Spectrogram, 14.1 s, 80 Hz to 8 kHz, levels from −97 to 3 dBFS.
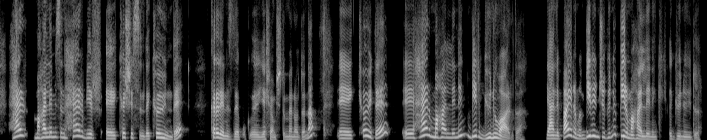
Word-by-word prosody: Her 340 +4 +3 0.2
mahallemizin 245 +3 +1
her 300 +2 -1
bir, 220 -2 -3
eee, 175 0 +1
köşesinde, 170 -11 -3
köyünde, 230 - 0 0.6
Karadeniz'de 160 - +2
bug - - -23
eee, 135 - -5
yaşamıştım 140 +2 -5
ben 145 -1 -6
o 135 -1 -10
dönem, - - -1 0.5
eee, 190 -1 +1
köyde, 320 -3 0 0.4
eee, 225 0 0
her 340 - +4
mahallenin 250 - 0
bir 315 +2 +3
günü 230 +2 -1
vardı. - - +1 0.5
Yani, 180 -2 +1
bayramın 185 - +4
1'inci 290 -5 +3
günü 240 - -7
bir 320 -3 +8
mahallenin 150 - 0
kü 155 - -15
günüydü. 140 -4 -10
220 Hz, 125 wpm, -23 LUFS, 160-260 Hz, 0.6 s, bir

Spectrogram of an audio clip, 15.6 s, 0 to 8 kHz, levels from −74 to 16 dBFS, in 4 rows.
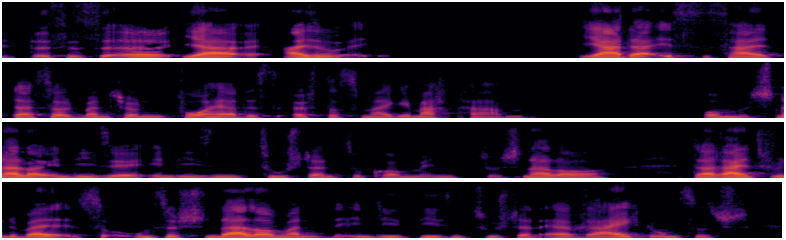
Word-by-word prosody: Das 135 - -6
ist, 135 -3 -9
äh, 135 0 +3
ja, 130 +2 +7 0.2
also 150 +3 +3
i - - -16 1.0
ja, 160 0 +7
da 145 -1 +6
ist 165 +1 -6
es - - -16
halt 135 -1 +2
da 135 -1 +1
sollte 150 +3 -2
man 150 -3 -3
schon 130 -2 -5
vorher 155 -1 +1
das 120 -1 -11
öfters 125 0 -8
mal 115 -1 -4
gemacht 120 +2 -5
haben, 90 -3 -10 0.8
um 110 0 -4
schneller 125 +2 +4
in 115 0 -4
diese 115 -1 -3
in 110 0 -3
diesen 110 -1 -8
Zustand 115 -7 -6
zu 100 - -13
kommen, 95 -1 -7
in 95 +2 -13
sch 80 +2 -19
schneller 110 -2 0 0.4
da 105 -2 +4
reinzufinden, 125 +1 +3
weil 115 +1 +4
so - - -11
umso 145 -3 -5
schneller 150 +8 +5
man 140 -5 -3
in 120 +3 -8
die 145 +1 -4
diesen 140 0 -6
Zustand 120 -4 -8
erreicht, 115 +10 +1
umso 130 -2 -7
sch - - -15
125 Hz, 180 wpm, -24 LUFS, 110-140 Hz, 1.0 s, ja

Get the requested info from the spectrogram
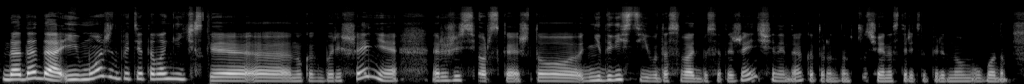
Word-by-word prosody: Да-да-да. 235 +4 +8
И 220 +1 +4
может 300 - +1
быть, 260 -1 -6
это 250 -1 +1
логическое, 175 -10 +3
э, - - -5
ну, 155 - -7
как 160 -1 -10
бы 160 +1 -6
решение 255 - -2 0.3
режиссерское, 200 - -2
что 160 -3 0
не 180 +5 -2
довести 220 +2 -1
его 150 -2 -8
до 150 - -5
свадьбы 145 -3 -3
с - - -11
этой 145 - -7
женщиной, 195 - -5
да, 180 - -6
которую 75 - -8
он - - -17
там 70 - -9
случайно 150 -3 -5
встретил 150 -1 -10
перед 145 - -9
Новым 150 0 -9
годом. 145 -1 -6
175 Hz, 175 wpm, -24 LUFS, 155-245 Hz, 0.3 s, Да-да-да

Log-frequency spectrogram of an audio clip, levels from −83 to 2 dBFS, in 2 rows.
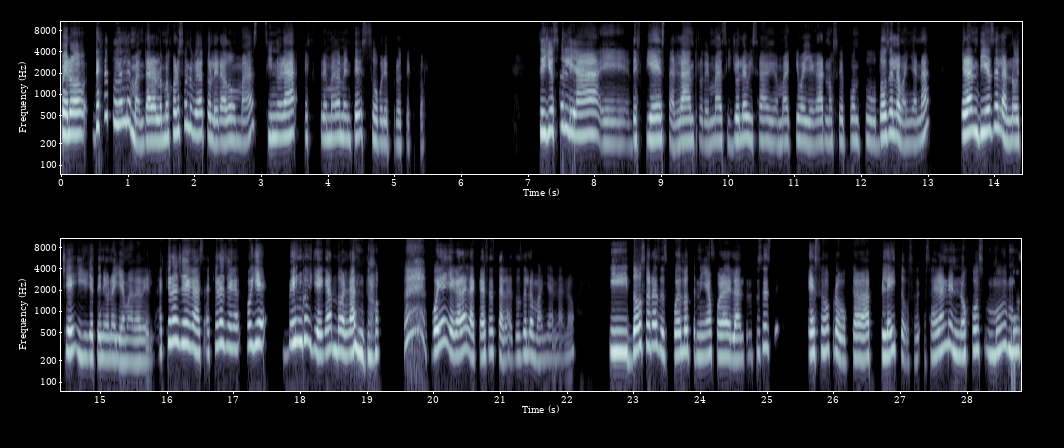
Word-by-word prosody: Pero, 275 0 +7
deja 355 +6 0
todo 385 -1 +2
el 400 - +3
demandar, 220 - +1
a 220 - +4
lo 220 0 0
mejor 245 +4 0
eso 300 +6 -3
lo 340 - -1
hubiera 275 -2 0
tolerado 220 -3 -2
más, 220 - -9
si 245 -1 -4
no 245 0 -1
era 260 +3 +2
extremadamente 240 +1 -4
sobreprotector. 205 -5 -11 1.7
Sí, 280 -1 +6
yo 300 +1 +4
salía, 275 -4 +2
eh, 200 -1 -8
de 220 - -4
fiesta, 230 -1 -1
al 195 +3 -7
antro, 220 0 -2
demás, 220 +2 -8
y 200 - -17
yo 230 +1 -1
le 240 - -3
avisaba 230 -1 -5
a - - -7
mi 210 - -9
mamá 210 +1 -9
que - - -53
iba 220 - -3
a - - -2
llegar, 210 +1 -5
no 210 0 -10
sé, 220 -1 -10
pon 220 +1 -10
tu, 210 0 -9
2:00 245 +4 +2
de 280 - +2
la 245 -2 +3
mañana, 205 - -6 0.5
eran 290 +2 +8
10:00 300 +3 +4
de 340 - +2
la 270 -5 +2
noche 220 +5 +1
y 240 -3 -4
yo - - -6
ya 225 - 0
tenía 220 -1 -3
una 215 0 -4
llamada 195 -1 -5
de 195 - -7
él: - - -22
"¿A - - -6
qué 365 +7 +1
hora 380 0 +7
llegas, 330 -7 +3
a 255 - -9
qué 260 - -13
hora 350 0 +4
llegas?". 305 -1 -3
"Oye, 335 +1 +4 0.2
vengo 370 +9 +4
llegando 275 -1 +3
al 250 0 +3
antro, 255 -2 +3 0.7
voy 270 +2 +6
a 365 - +3
llegar 245 -3 +4
a 280 - +4
la 235 -6 0
casa 230 +3 -2
hasta 240 -5 -5
las 205 0 -12
2:00 225 +1 -11
de 245 - -1
la 240 -1 -2
mañana", 205 - -15
¿no? 120 +4 -20 0.5
Y 265 0 +5
2 290 +8 +4
horas 330 0 +3
después 245 0 0
lo 270 - +3
tenía 240 -1 -4
afuera 235 -2 +1
del 225 -1 +1
antro. 215 +2 -3
Entonces, 275 +5 -7 0.5
eso 260 +2 +1
provocaba 220 -3 -1
pleitos, 240 -4 -1
o 215 - -14
sea, 230 +1 -8
eran 295 +6 0
enojos 275 +2 -2
muy, 270 +5 -1
muy 270 -2 +1
245 Hz, 215 wpm, -21 LUFS, 220-275 Hz, 1.7 s, eran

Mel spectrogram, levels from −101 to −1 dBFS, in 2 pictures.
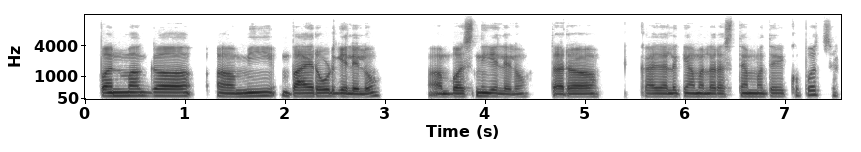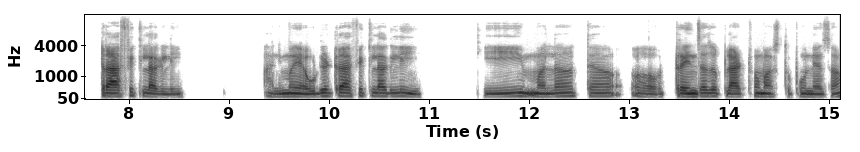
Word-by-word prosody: पण 140 0 +5
मग 150 0 +1
अ, 145 0 +5 0.3
अ, 125 -1 +2
मी 140 +4 +2 0.2
by 130 0 +4
road 135 -1 +2
गेलेलो. 120 +2 +2 0.5
अ, - - -4
बसनी 125 +2 +2
गेलेलो, 115 -3 -1 0.3
तर 115 0 +1
अ, 120 +1 +3 0.4
काय 125 0 -2
झालं? 125 +1 +1
की - - -2
आम्हाला 125 -1 +2
रस्त्यामध्ये 130 +1 -2
खूपच 185 +5 -7 0.3
ट्रॅफिक 130 +3 +4
लागली. 110 -2 -1 0.9
आणि 115 - -6
मग 130 +1 +3
एवढी 120 +3 +2
ट्रॅफिक 140 0 0
लागली 135 -3 -1 0.7
की 250 +4 -1
मला 245 - 0 0.2
त्या 135 -1 -4 0.4
अ, 115 -2 -5 0.2
ट्रेनचा 125 +1 +4
जो 135 - -1
प्लॅटफॉर्म 120 +1 +1
असतो 115 - -14
पुण्याचा 115 +1 -3
130 Hz, 140 wpm, -24 LUFS, 120-140 Hz, 0.9 s, पण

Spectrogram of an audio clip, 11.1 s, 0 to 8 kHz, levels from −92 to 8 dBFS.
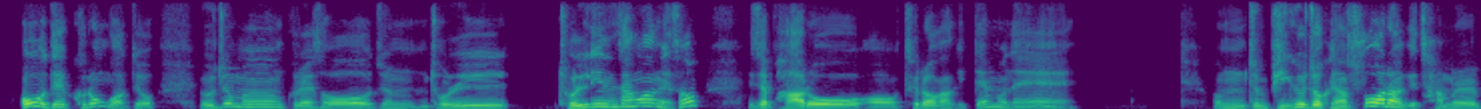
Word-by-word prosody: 어 225 +2 +7
네 190 -1 0
그런 240 +7 -3
것 - - -1
같아요. 120 -4 -6 0.4
요즘은 200 +3 -3
그래서 160 -2 -1
좀 140 -2 -13
졸 150 +5 -2 0.4
졸린 205 +8 +1
상황에서 245 +3 0 0.4
이제 130 +3 0
바로 130 0 +4
어 105 0 -2
들어가기 145 -2 -2
때문에 120 - -8 1.0
음 135 -1 -7
좀 150 0 -6
비교적 180 +6 +3
그냥 130 -3 +1
수월하게 220 - +6
잠을 120 -2 -6
150 Hz, 255 characters per minute, -23 LUFS, 130-195 Hz, 1.0 s, 어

